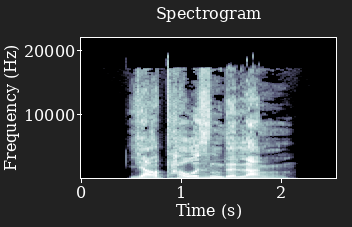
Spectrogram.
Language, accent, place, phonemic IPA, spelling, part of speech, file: German, Germany, Berlin, /jaːʁˈtaʊ̯zəndəlaŋ/, jahrtausendelang, adjective, De-jahrtausendelang.ogg
- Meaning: millennium-long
